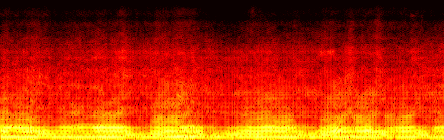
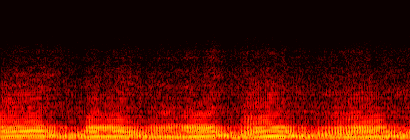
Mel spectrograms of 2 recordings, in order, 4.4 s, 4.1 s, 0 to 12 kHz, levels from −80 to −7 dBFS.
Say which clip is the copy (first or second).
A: first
